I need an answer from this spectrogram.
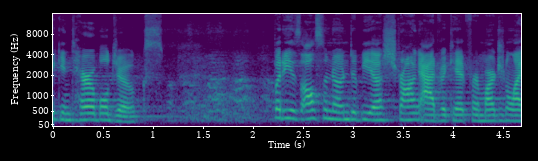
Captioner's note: laughter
